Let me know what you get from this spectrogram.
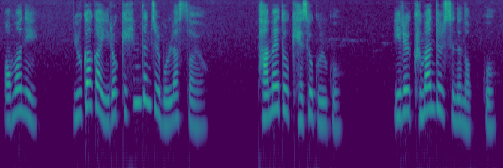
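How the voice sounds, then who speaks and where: An actress plays a deferential young daughter-in-law in an audio drama, polite and beseeching. Her voice is high and very melodic, recorded dry and a bit dull. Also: expressive, moderate pace, warm tone, dry recording, natural voice. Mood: tearful, weary. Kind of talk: dramatized audio story dialogue. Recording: slightly dull, dry studio sound.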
